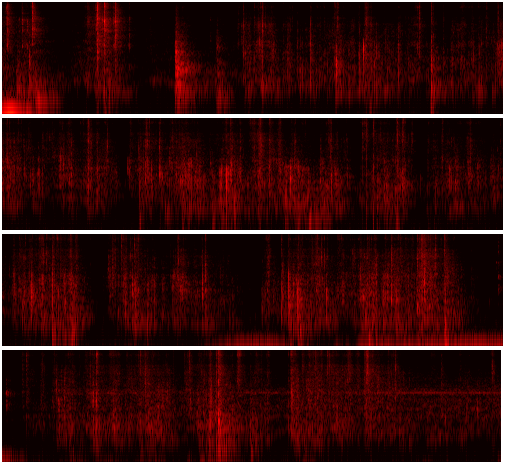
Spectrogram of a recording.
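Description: Irregular rustling and crinkling of something being handled close to the microphone, with many small sharp crackles, loudest in the first two seconds. A faint steady high tone comes in near the end.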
